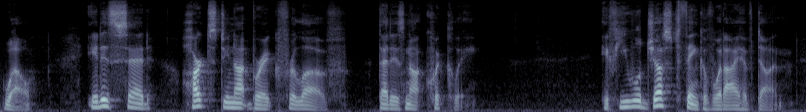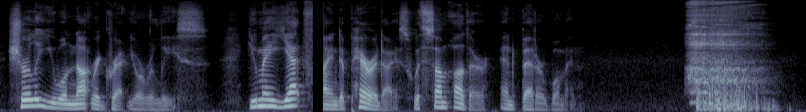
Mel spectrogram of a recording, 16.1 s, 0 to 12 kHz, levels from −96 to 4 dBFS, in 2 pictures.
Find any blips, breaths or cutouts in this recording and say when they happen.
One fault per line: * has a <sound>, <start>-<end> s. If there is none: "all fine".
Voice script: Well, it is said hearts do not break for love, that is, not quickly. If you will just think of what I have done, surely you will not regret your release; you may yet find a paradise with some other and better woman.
* has a dropout, 11.2-11.3 s
* has a sigh, 14.9-16.0 s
